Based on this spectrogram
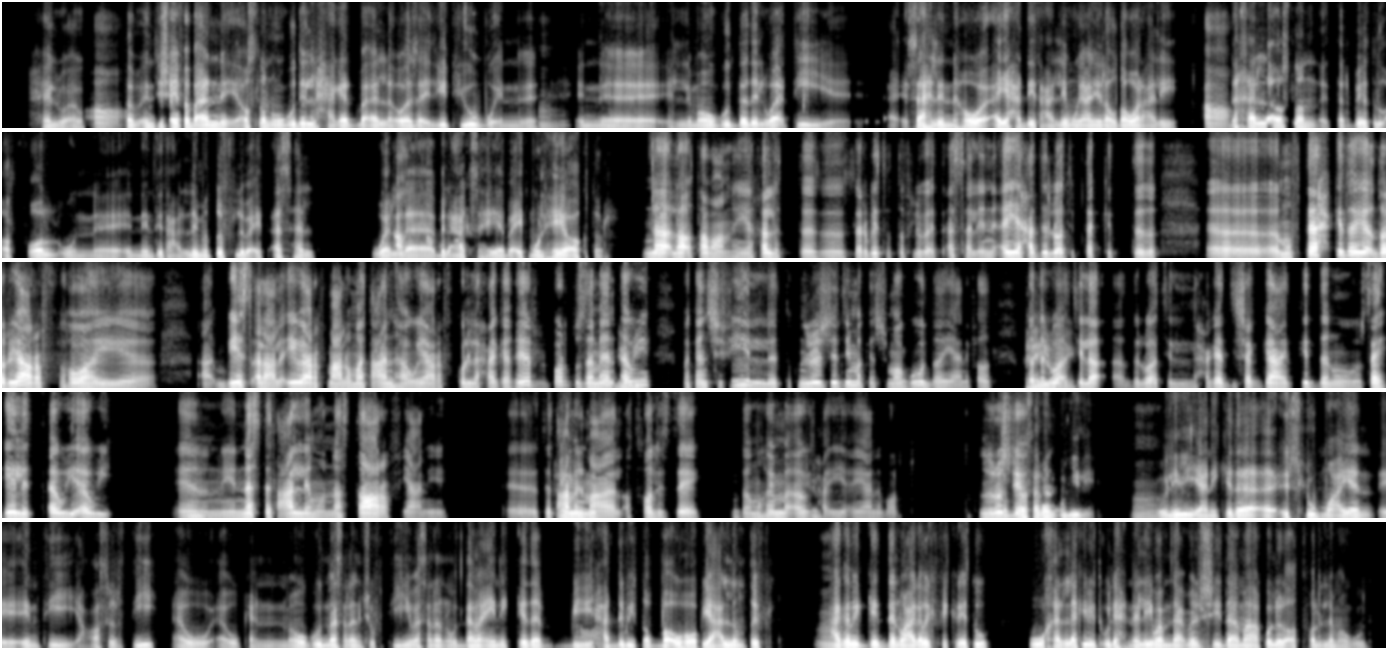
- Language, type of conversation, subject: Arabic, podcast, ازاي بتشجّع الأطفال يحبّوا التعلّم من وجهة نظرك؟
- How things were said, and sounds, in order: tapping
